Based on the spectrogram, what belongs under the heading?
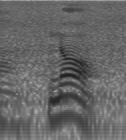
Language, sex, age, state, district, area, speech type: Urdu, male, 18-30, Uttar Pradesh, Gautam Buddha Nagar, rural, read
